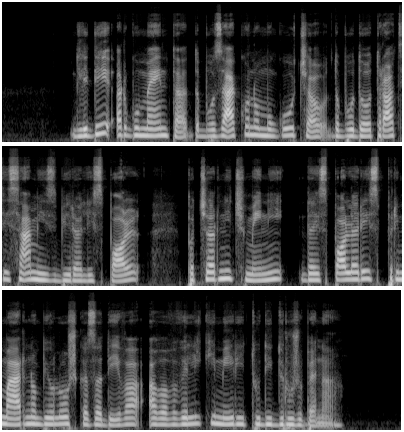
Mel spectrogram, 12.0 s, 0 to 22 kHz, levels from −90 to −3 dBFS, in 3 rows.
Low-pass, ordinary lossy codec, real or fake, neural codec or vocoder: 19.8 kHz; Opus, 24 kbps; real; none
